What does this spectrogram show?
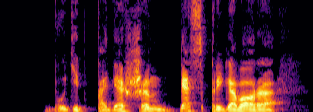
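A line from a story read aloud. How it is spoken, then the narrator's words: Hissing. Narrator (Russian): шипел майор Вольф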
